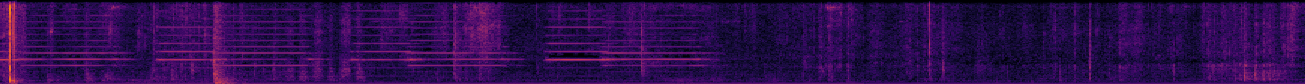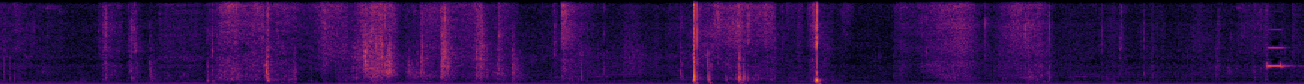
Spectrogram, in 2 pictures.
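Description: Handling knocks and thumps, the sharpest at the very start and twice close together near the end, with a metallic jingle of short ringing tones in the first few seconds, over a steady low electrical hum.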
